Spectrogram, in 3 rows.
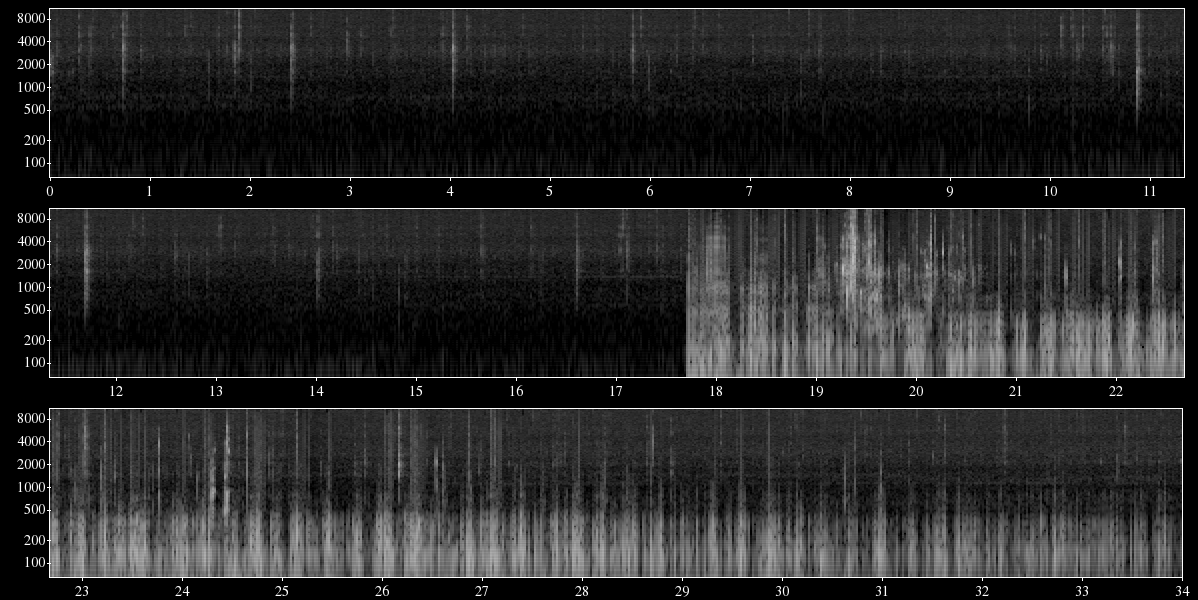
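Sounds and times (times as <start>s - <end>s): water and wind buffeting housing: 17.7s - 34.0s.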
